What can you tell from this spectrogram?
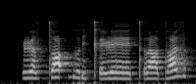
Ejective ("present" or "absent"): present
